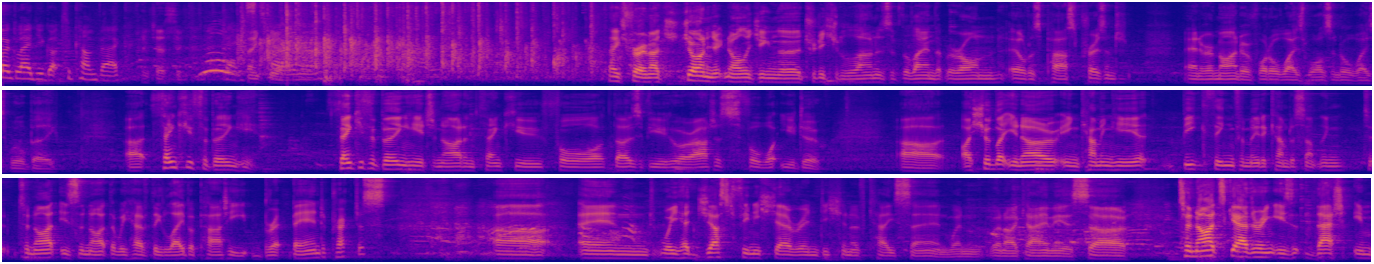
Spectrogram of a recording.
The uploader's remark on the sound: Recorded live at the launch of Arts Day on the Hill and the inauguration of the Parliamentary Friendship Group for Contemporary Arts and Culture.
